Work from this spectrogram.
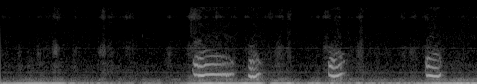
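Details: Pet cat, happy while being stroked by its owner indoors, gives a series of short rising murmured calls, four main ones between four and nine seconds, each a quick upward-bending tone; low steady hum underneath.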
